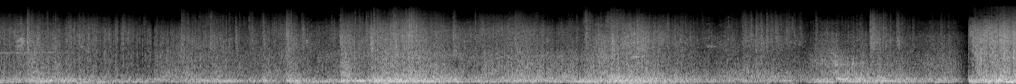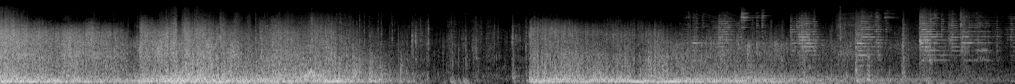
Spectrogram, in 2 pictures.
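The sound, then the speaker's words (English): A sustained cinematic crash sequence from a film, a dropship crashing: roaring booms, shattering debris and rumbling explosions, loud and dense throughout, with a brief drop near the end before another heavy burst. No one speaks. “So yeah, I think it's the ship, the drop ship crashing. That's absolutely what it after is.”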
